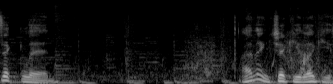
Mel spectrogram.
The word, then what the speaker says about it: cichlid: It's is pronounced cichlid.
